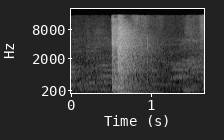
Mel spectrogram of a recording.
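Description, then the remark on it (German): A door bangs shut once, loud, as a new guest arrives, its boom trailing off over a second, with faint room noise and low voices in the background. “Oh, ein neuer Gast steht vor der Tür.”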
